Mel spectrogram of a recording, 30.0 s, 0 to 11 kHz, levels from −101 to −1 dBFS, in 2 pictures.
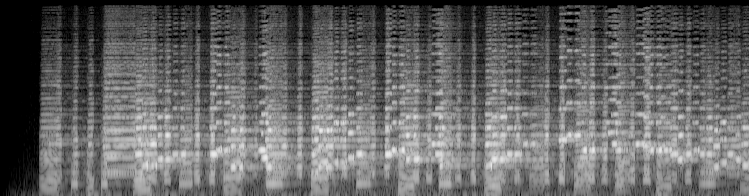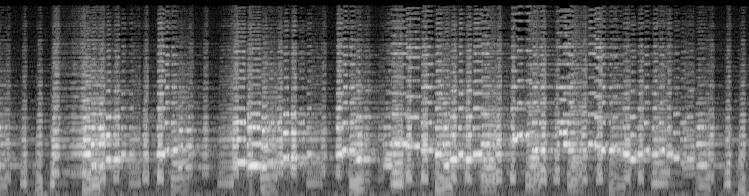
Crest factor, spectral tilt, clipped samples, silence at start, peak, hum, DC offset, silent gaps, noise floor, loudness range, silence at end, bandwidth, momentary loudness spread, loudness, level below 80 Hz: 16 dB; -4 dB/octave; under 0.1%; 0.8 s; -4 dBFS; none; under 0.1%; none; -84 dBFS; 4 LU; 0.05 s; 10.5 kHz; 15 LU; -19 LUFS; -56 dBFS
